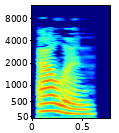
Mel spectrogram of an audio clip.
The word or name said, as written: alyn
